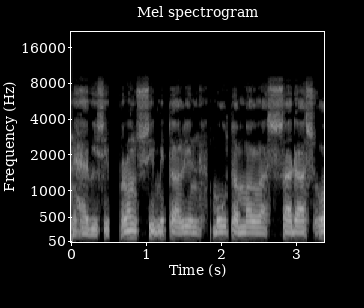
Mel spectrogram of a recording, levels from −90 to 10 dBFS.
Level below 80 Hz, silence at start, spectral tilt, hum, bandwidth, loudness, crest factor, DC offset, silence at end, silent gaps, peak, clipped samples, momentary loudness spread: -84 dBFS; 0 s; -4 dB/octave; none; 9.4 kHz; -29 LUFS; 16 dB; under 0.1%; 0 s; 0.51-0.62 s; -12 dBFS; under 0.1%; 4 LU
